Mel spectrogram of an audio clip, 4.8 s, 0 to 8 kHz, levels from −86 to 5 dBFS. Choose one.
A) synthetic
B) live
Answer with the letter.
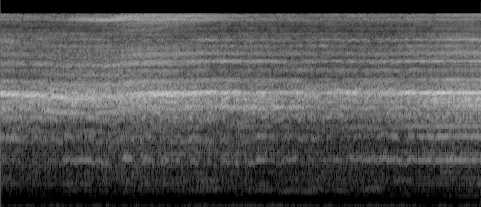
A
